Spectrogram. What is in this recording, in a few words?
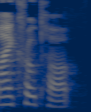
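"micro tube", English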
